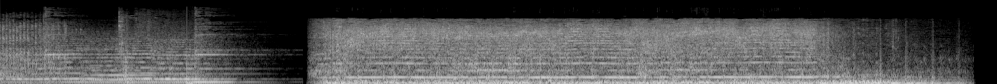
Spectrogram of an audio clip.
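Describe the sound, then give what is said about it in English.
A tonal, horn-like blast fades out, then a train, presented as the lightning rail of the Eberron setting, roars along the rails in a loud, steady rumble with a sustained droning tone, cutting off abruptly at the end. “So everybody, climb aboard the lightning rail and join me as we look into the steampunky world of high adventure as presented in Eberron Rising from the Last War.”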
